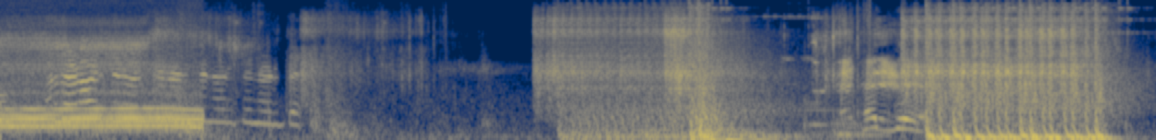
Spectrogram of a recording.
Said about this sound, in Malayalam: നീ ചുമ്മാ ആവശ്യമില്ലാതെ വെടിവെക്കല്ലോ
